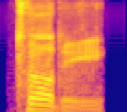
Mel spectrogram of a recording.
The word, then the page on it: toddy: British English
